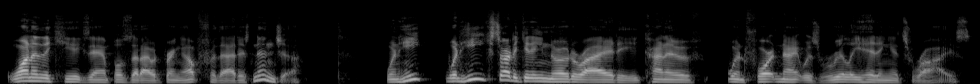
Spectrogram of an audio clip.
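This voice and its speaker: A man hosting a casual podcast chat, acting out gamers' quotes in a lively way. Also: normal speed. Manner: animated, acts out gamers' quotes in a higher voice. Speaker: podcast host. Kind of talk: casual chat over beers.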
